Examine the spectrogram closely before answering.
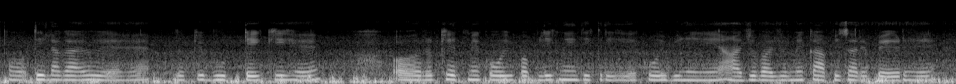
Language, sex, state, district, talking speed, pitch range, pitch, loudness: Hindi, female, Maharashtra, Gondia, 180 wpm, 130-205 Hz, 195 Hz, -19 LUFS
